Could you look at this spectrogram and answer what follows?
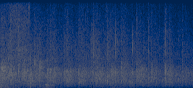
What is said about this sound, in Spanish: Un aplauso al Señor si quiere, está bien.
